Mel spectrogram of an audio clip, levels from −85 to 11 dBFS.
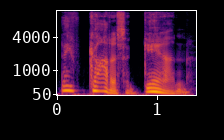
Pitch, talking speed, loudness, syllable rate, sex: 120 Hz, 170 wpm, -16 LUFS, 4.7 syllables/s, male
